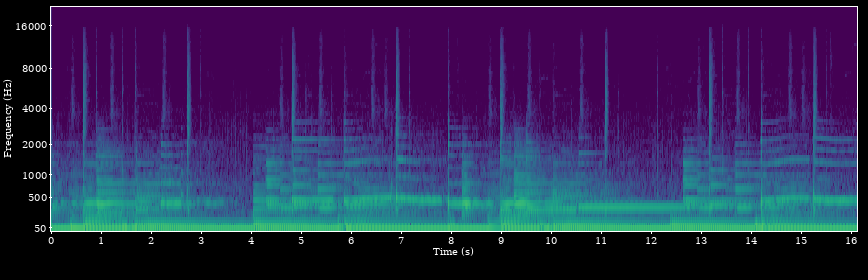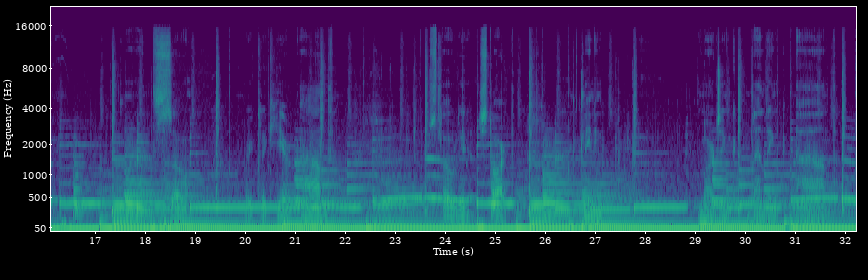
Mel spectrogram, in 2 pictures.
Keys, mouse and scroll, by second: 22.7 ctrl+-, 23.1 ctrl+-, 23.5 ctrl+-.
